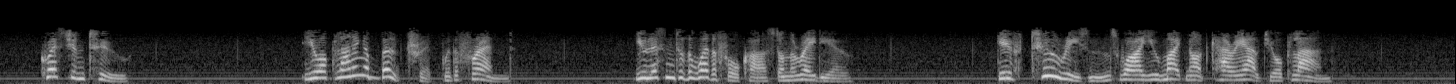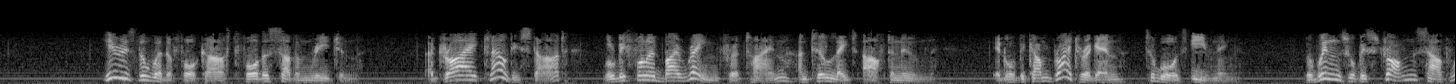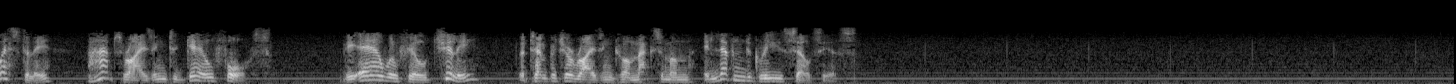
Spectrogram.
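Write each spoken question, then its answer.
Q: Give 2 reasons why you might not carry out your plan.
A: Rain; strong winds, perhaps gale force (also chilly)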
